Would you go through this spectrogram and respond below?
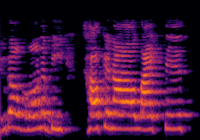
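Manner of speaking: very loud, hostile, aggressive tone. Advising listeners to watch their tone, showing what not to do: demonstrating an aggressive tone. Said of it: "That's aggression".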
